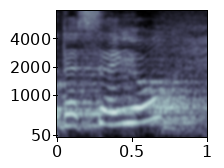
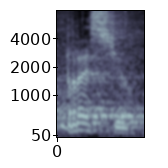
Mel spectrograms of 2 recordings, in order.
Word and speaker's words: Recio: We're going to meet Recio. He and his brother, Andres, I'm sorry, I pronounced it wrong. Yeah, no, but No, how do you pronounce it? Recio.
